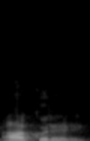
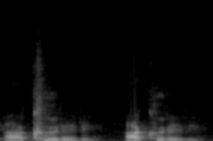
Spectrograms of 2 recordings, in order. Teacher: But the people there, they say like K with a very harsh way, much harsher than we do here in Reykjavík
